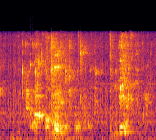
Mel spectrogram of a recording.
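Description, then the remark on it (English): Someone drinks water from a glass, with wet sipping and swallowing sounds in two short bursts and a soft slosh of liquid between them. “For my audio audience, I'm drinking water.”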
